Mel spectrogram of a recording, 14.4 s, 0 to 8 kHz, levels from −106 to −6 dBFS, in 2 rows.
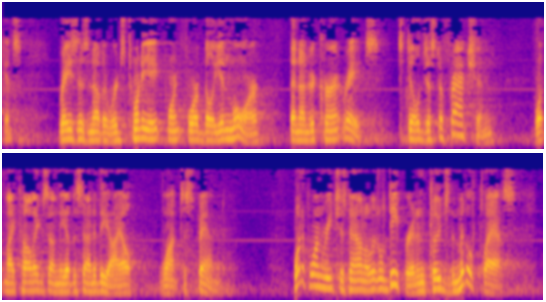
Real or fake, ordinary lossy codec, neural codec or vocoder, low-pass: real; MP3, 24 kbps; none; 7.2 kHz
